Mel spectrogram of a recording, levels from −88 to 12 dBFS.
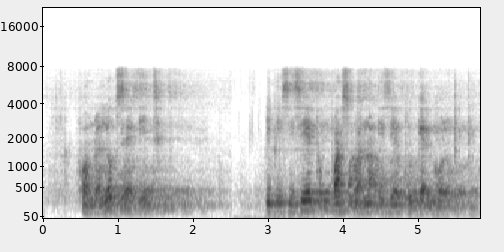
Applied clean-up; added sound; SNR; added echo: neural separator model SepFormer DNS4.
